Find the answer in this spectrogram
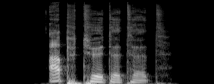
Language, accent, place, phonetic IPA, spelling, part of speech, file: German, Germany, Berlin, [ˈapˌtøːtətət], abtötetet, verb, De-abtötetet.ogg
- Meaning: inflection of abtöten: 1. second-person plural dependent preterite 2. second-person plural dependent subjunctive II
